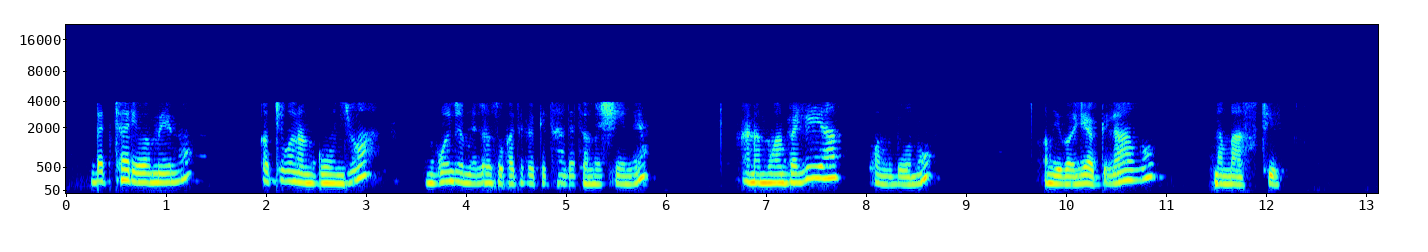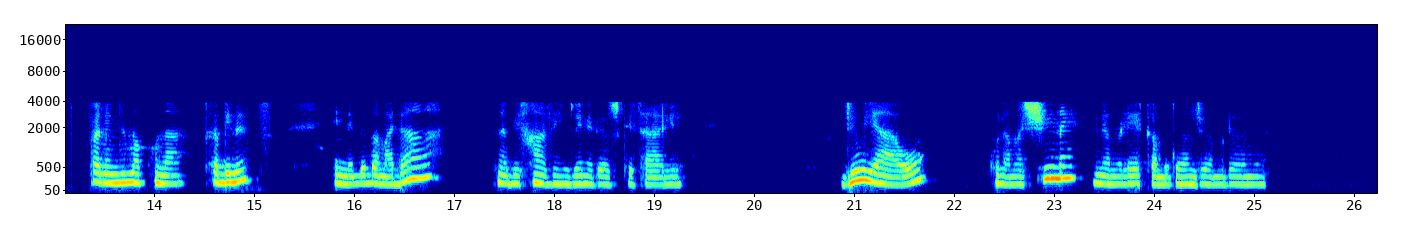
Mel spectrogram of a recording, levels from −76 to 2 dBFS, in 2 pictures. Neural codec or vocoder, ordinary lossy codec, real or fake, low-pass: codec, 16 kHz, 1 kbps, X-Codec, HuBERT features, trained on general audio; AAC, 16 kbps; fake; 7.2 kHz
